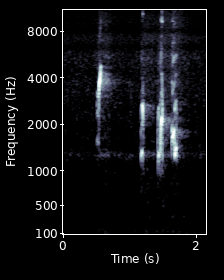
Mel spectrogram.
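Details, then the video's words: Red-eyed bulbul, a wild bird calling back to a caged decoy bird. A single rising note is followed after a pause by three or four quick throaty gurgles over faint background hiss. "Suara pikat merbah lekir"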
